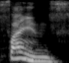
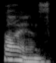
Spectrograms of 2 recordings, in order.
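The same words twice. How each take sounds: First: "science" as one-glide SAINS; wrong pronunciation. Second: "science" in two syllables, SAI-uhns; correct pronunciation. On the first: Teacher shows what not to say from today, wrong pronunciation. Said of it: "not science". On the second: Teacher corrects the club clip's word, correct pronunciation. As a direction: add a schwa inside "science". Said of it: "it's a science". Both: Shown as a demonstration.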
